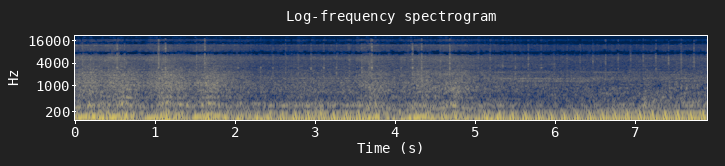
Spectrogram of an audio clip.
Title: Don’t worry about the ticking sound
